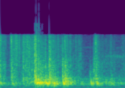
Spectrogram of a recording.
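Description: A scuffle of heavy body thuds as police tackle an armed man and knock him cold to the ground: three dull impacts about half a second apart, with no voices.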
